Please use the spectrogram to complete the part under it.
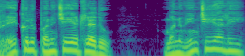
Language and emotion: Telugu, fearful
